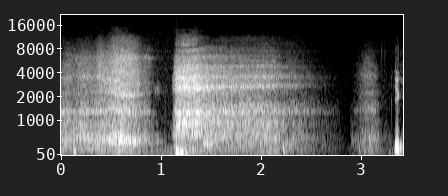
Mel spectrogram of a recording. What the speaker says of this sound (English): And take a deep breath.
